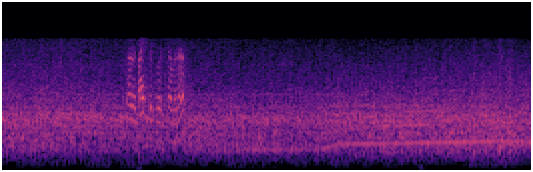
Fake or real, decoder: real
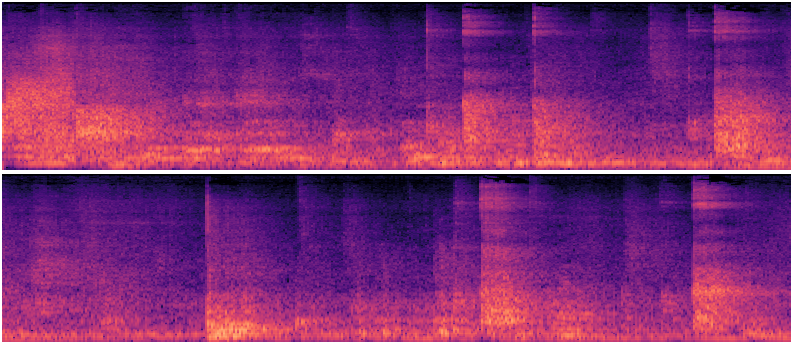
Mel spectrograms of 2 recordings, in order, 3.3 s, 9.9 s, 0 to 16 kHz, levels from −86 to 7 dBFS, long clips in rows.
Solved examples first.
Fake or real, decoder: real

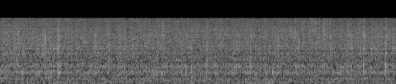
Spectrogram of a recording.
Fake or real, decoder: real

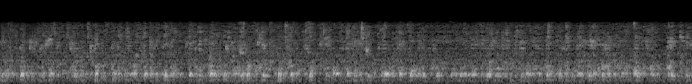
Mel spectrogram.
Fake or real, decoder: real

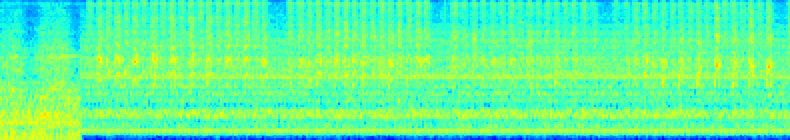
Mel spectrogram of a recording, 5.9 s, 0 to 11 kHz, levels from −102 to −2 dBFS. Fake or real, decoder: real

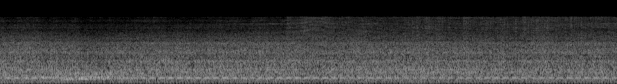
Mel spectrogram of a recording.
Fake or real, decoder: real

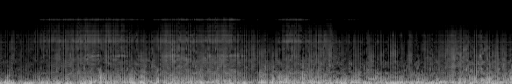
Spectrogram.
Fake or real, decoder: fake, vocoder, BigVGAN v2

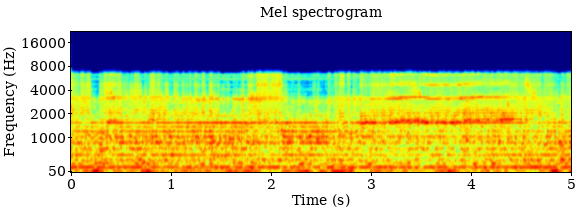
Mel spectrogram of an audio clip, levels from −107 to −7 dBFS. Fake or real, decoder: fake, vocoder, BigVGAN v2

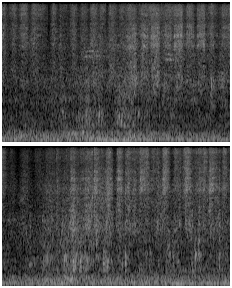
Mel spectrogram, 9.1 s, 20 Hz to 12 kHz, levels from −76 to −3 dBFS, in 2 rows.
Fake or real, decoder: fake, vocoder, BigVGAN v2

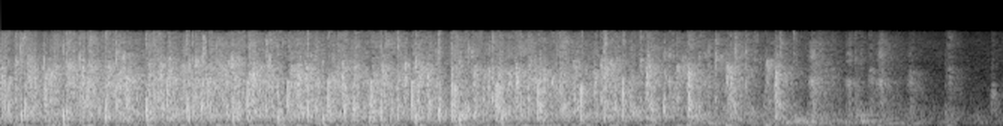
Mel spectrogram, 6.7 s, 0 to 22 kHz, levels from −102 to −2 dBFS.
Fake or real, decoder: real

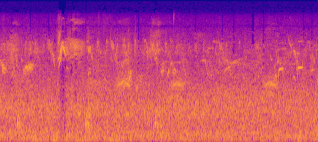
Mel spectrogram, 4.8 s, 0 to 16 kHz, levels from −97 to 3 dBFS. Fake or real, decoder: real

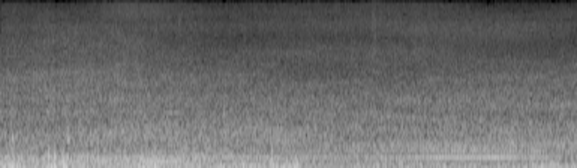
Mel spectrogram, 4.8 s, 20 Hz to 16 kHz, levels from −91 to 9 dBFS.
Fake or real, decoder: real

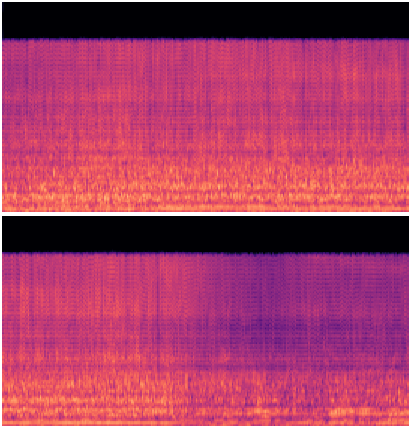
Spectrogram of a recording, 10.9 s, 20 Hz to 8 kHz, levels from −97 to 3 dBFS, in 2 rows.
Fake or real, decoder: fake, vocoder, BigVGAN v2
